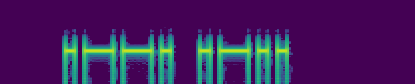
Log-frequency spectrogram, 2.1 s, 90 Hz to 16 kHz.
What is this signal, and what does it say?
Morse code, heard as a keyed tone, about 25 wpm, 700 Hz. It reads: PL
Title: Multi-letter Phonemes Quick Fire 25wpm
